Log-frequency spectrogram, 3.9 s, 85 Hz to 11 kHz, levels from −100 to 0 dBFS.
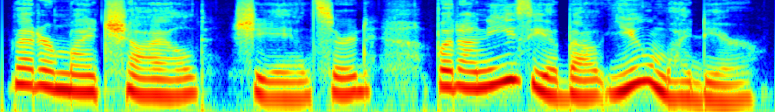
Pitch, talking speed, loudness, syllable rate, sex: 210 Hz, 170 wpm, -15 LUFS, 5.0 syllables/s, female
